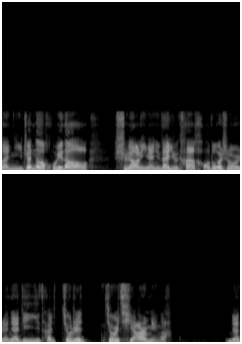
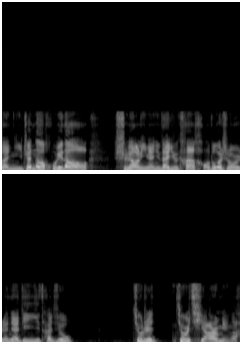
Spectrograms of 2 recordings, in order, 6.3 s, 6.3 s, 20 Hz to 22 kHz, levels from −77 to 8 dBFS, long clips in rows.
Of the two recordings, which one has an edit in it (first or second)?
first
